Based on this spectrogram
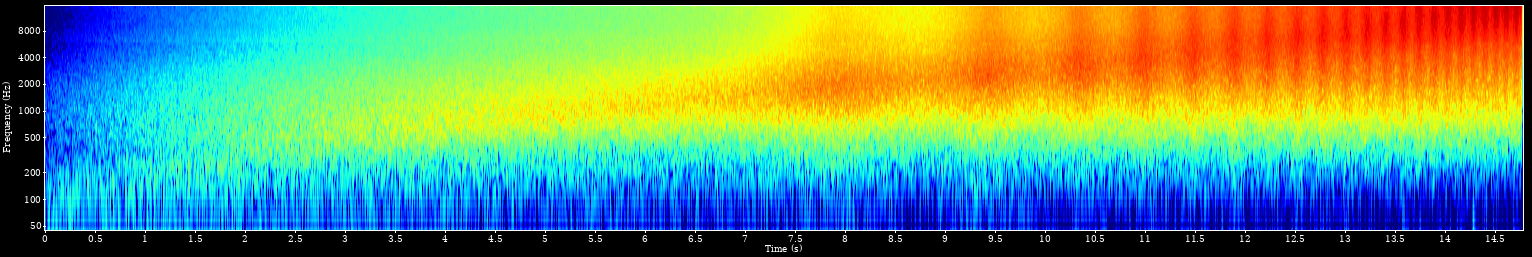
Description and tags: Lunar Uplifter FX 3
For house, electro, trance and many many more!
fx, lunar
